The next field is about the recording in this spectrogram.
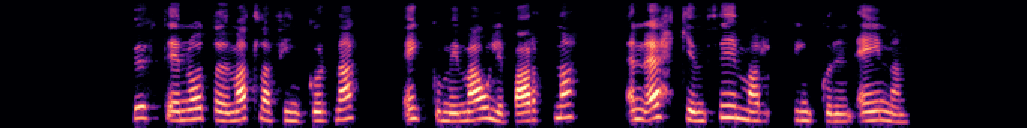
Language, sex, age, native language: Icelandic, female, 50-59, Icelandic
